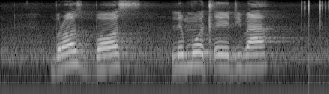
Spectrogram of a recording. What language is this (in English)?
Northern Sotho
